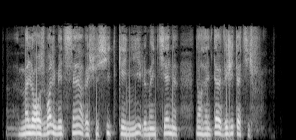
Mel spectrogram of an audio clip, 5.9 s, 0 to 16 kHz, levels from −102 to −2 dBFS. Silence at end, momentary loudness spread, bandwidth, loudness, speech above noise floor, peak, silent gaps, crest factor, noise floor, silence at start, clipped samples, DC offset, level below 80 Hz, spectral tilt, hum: 0.75 s; 12 LU; 8.2 kHz; -19 LUFS; 41 dB; -2 dBFS; none; 18 dB; -59 dBFS; 0.35 s; under 0.1%; under 0.1%; -48 dBFS; -5 dB/octave; none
